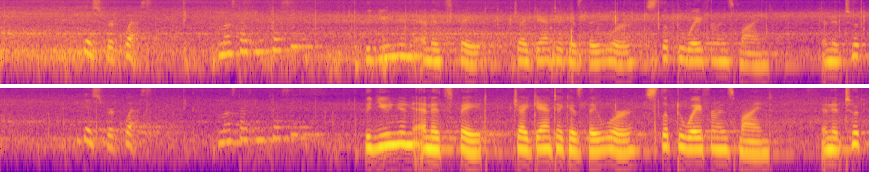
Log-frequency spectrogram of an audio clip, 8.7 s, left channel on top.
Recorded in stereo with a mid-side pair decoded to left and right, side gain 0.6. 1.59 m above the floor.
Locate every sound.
0.8 s a woman speaking: 15° left, 1.4 m; by 3.5 s 35° left, 4.5 m
3.6 s a woman speaking: 35° right, 0.9 m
